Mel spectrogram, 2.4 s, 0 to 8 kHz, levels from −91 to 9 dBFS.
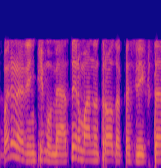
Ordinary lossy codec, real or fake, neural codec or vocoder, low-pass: AAC, 16 kbps; real; none; 7.2 kHz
